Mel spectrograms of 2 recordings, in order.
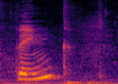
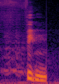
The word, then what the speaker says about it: think: Então, por exemplo, a palavra think, que é pronunciada com a língua entre os dentes e assoprando para fora, think, Cockney accent usa um som de F, então seria algo como think.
